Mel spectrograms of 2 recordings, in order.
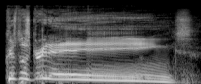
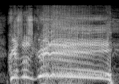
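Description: First: Slow, much higher shout of Christmas greetings; dad's over-eager camera shout; stiff shouted greeting. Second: Louder, higher shout while half laughing; dad doing the take again; repeated stiff shout. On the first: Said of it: "And he goes". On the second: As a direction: shout it again through the giggles. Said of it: "And he does it again". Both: Retold or imitated.

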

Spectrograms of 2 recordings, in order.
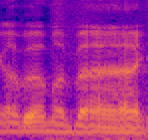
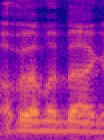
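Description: First: Slower, softer, dragged-out moan of pain; slow pained groan. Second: High strained cry of pain, imitating himself; pained yelp. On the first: Retold or imitated. Telling friends he's hurt, as a slow pained moan. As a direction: let it sag into a hurt moan. Retelling injury on the jetty. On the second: Retelling to mates how he cried out, in a high pained yelp. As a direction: squeal it out like the pain just hit.

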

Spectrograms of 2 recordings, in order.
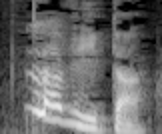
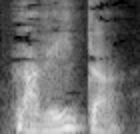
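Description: First: High-pitched frightened exclamation; alarmed confirmation. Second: Taken-aback question. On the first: Frightened priest confirming the threat to housekeeper, alarmed. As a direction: cry it high, insisting on the danger. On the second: Housekeeper echoing her master's words, taken aback. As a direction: repeat vita soberly, as a question. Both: Acted.

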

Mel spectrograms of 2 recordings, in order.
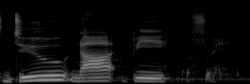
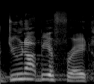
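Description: First: Slow, breathy whisper of the command; slow reverent whisper; hushed whisper. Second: Said in the usual way. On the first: Acted. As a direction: breathe it out slowly like a secret. The Bible's most repeated command, hushed.

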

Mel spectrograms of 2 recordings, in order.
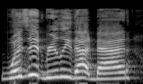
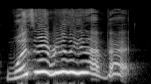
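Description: First: Said in the usual way. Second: High, loud incredulous question; shrill mock-shock repeat; squeaky high disbelief. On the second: Real, not acted. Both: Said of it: "Oh my God".

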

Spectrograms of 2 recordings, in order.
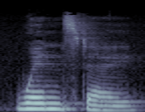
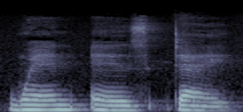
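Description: First: Said in the usual way. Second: "Wednesday" pronounced carefully with every syllable clear, slow; split into syllables. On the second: Shown as a demonstration. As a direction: say "Wednesday" slowly, syllable by syllable: Wed-nes-day.

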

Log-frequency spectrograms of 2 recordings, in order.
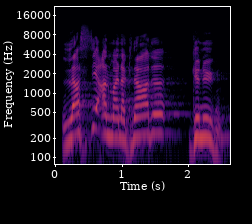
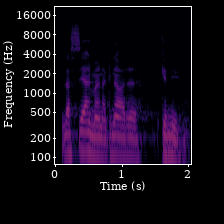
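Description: First: Loud and slow, like God's own answer; proclaiming. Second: Soft tender. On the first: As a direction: call it out slowly to the congregation. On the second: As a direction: lower and much softer, gently spoken. Repeats God's word softly. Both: Acted.

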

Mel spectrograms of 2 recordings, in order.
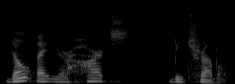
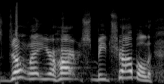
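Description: First: Tender. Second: Preached. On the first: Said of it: "quiet tender reading". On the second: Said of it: "loud preached reading". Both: Shown as a demonstration.

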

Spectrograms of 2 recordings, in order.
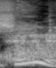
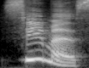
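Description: First: "Seamus" said SHAY-mus; corrected pronunciation. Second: "Seamus" misread as SEE-mus, higher; mispronounced. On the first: Child corrects mother, retold, "Seamus" as SHAY-mus. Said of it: "even Safi was like". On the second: Mother retells misreading Harry Potter aloud, "Seamus" as SEE-mus. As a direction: say "Seamus" wrongly with an "ee" after a plain s. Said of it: "that's not how you say that word". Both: Retold or imitated.

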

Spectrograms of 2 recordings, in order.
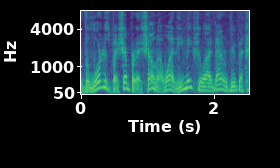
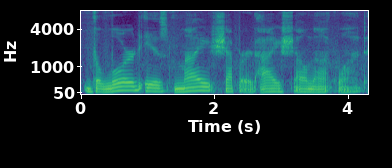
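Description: First: Fast, rushed, rote recital; fast recital without meaning; rattled off by rote. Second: Slow and deliberate, each word weighed; slow, meaningful recital. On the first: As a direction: gabble it like a memorized chore. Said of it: "by rote very quickly". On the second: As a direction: say it slowly with meaning. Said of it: "Timmy practiced this psalm". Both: Retold or imitated.

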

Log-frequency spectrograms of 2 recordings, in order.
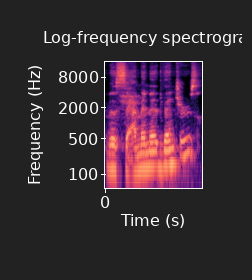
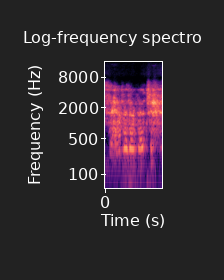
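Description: First: Laughing correction. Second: Repeats "Salmon Avengers" high and breathless; high whispered echo. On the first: Real, not acted. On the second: Shown as a demonstration. Friend echoing the misheard title, high whisper.

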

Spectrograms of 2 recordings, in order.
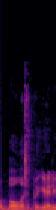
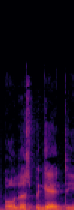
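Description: First: Said in the usual way. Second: "Bowl of spaghetti" in a hammed-up Italian accent, pitched higher and louder. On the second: Shown as a demonstration. Telling a friend about a Zoom warm-up game, mock Italian accent. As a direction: toss out "Bowl of spaghetti" like a cartoon Italian cook. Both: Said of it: "you had to make an Italian accent".

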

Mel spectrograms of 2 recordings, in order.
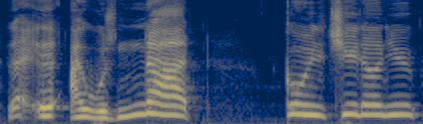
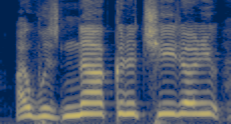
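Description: First: Mock emphatic denial. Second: High, loud put-on protest; mock earnest denial. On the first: Imitated Cotton denying cheating to girlfriend, emphatic. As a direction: stretch out "not" and insist. Repeats denial more deliberately. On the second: Imitated Cotton reassuring girlfriend, insistent.

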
